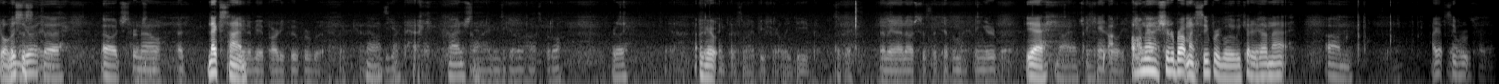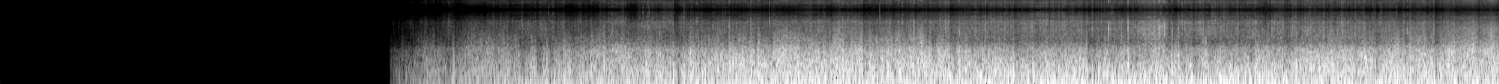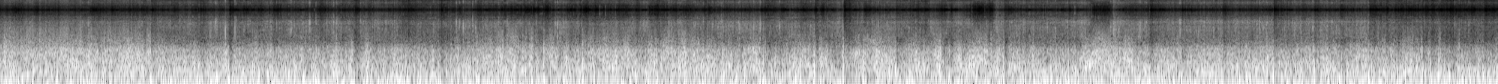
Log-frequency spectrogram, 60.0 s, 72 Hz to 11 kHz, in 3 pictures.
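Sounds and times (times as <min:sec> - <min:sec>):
wind rush on microphone: 0:25.2 - 0:59.9
bike rattling on bumpy surface: 0:25.4 - 0:59.9.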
